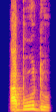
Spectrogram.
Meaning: to worship; fear; pray
- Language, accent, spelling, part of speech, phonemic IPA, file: Swahili, Kenya, abudu, verb, /ɑˈɓu.ɗu/, Sw-ke-abudu.flac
